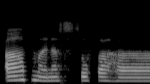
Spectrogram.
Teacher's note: यहाँ पे हम वक्फ करेंगे तो हमजा जो है लास्ट वाला वो साइलेंट हो जाएगा। आमन सुफहा, दो अलिफ के बराबर बाद आप एकदम से झटके के साथ आवाज को रोक देंगे, बिल्कुल भी आपकी आवाज और सांस दोनों बैक वक्त रुक जाएंगे।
